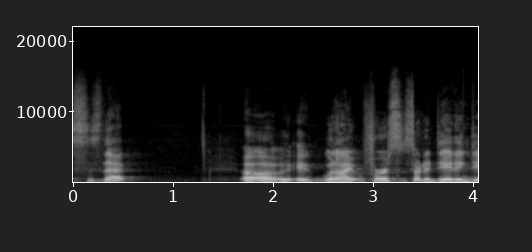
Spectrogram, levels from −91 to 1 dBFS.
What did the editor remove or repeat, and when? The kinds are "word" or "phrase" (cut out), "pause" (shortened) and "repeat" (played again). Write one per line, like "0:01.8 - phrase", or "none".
none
